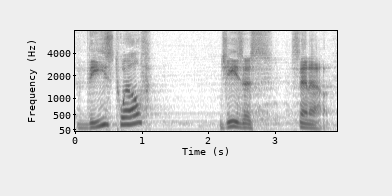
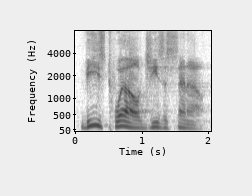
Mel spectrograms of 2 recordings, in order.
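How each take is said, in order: First: It is read with amazed, incredulous emphasis. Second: It is read in a plain, neutral way.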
